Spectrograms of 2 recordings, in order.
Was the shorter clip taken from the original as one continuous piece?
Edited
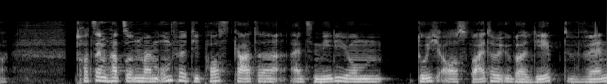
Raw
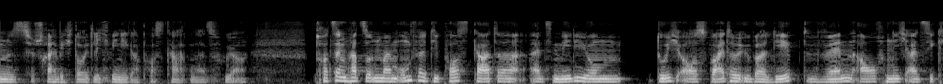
yes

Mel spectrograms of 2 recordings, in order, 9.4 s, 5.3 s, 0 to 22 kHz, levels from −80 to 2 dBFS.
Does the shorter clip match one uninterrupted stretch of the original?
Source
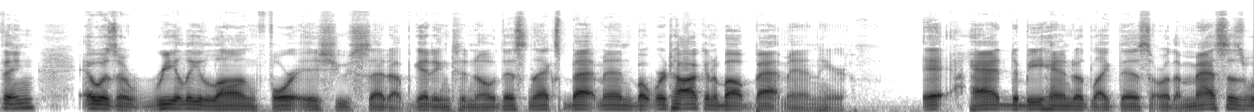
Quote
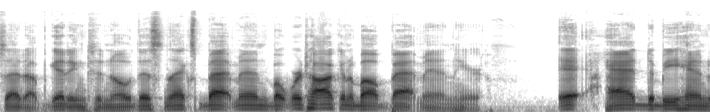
yes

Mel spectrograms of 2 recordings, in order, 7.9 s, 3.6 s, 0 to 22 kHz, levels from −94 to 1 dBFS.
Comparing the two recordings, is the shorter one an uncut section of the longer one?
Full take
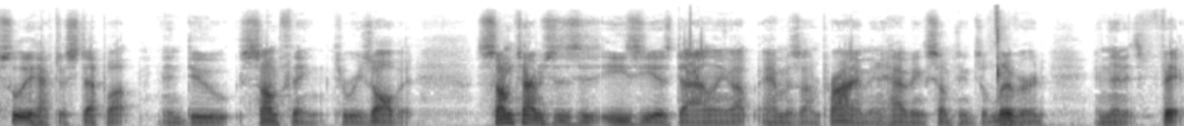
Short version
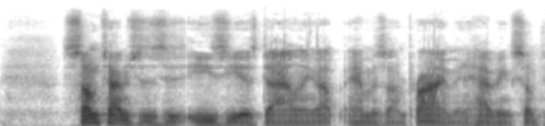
yes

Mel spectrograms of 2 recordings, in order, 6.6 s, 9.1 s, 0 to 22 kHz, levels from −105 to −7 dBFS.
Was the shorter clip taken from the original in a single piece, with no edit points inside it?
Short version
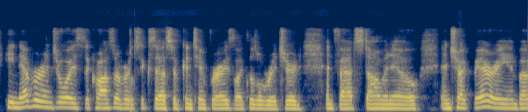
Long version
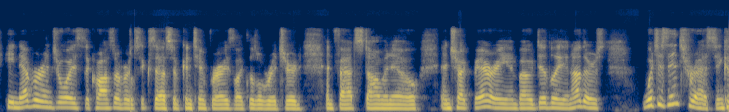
yes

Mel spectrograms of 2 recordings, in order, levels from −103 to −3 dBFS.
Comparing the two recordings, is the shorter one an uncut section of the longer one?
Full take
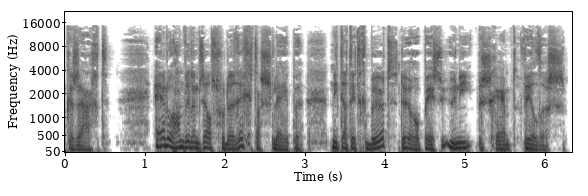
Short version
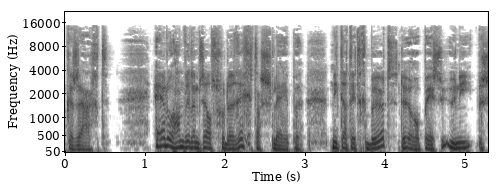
yes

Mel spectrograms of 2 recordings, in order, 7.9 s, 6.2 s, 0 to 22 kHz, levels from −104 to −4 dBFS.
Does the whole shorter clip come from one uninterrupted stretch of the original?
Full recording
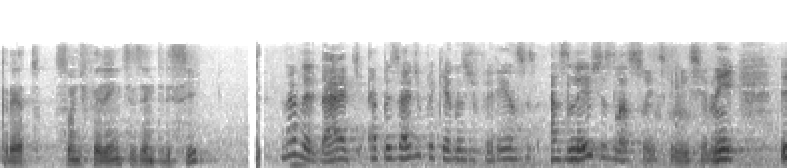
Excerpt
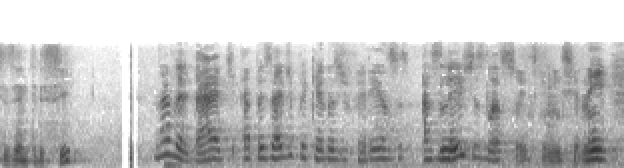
yes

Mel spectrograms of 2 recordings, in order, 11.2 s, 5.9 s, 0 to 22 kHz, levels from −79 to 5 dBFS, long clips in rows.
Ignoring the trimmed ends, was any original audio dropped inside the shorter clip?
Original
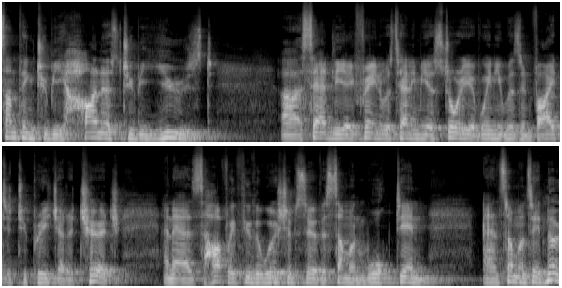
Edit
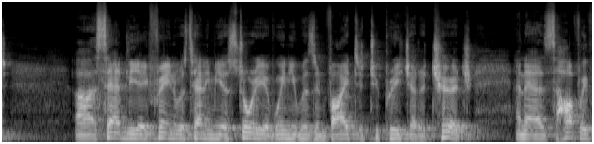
no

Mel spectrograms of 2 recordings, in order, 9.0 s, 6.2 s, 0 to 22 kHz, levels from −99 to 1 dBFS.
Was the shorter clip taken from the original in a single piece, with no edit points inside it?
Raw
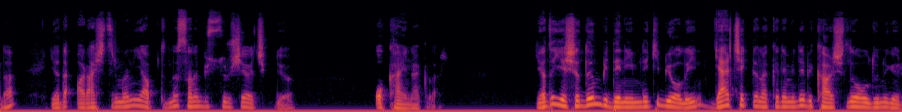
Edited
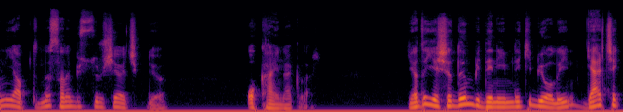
yes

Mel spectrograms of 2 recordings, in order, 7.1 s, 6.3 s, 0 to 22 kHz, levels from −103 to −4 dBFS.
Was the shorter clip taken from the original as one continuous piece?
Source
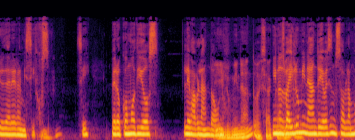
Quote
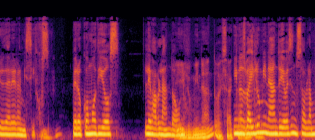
no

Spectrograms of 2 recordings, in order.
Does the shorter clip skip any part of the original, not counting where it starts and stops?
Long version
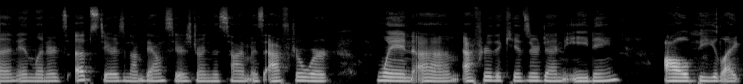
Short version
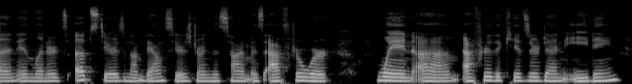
no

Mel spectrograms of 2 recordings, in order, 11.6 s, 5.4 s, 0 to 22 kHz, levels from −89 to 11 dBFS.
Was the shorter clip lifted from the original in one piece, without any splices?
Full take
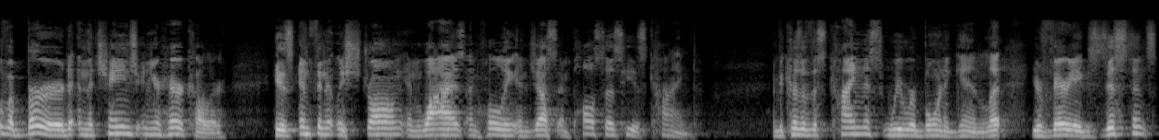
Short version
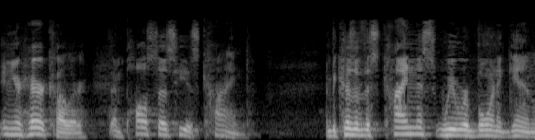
no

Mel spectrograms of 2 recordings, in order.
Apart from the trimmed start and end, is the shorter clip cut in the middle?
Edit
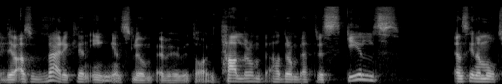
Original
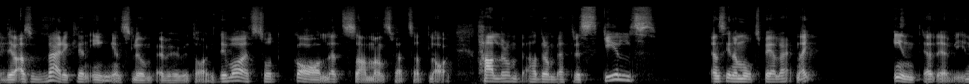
yes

